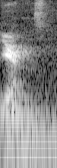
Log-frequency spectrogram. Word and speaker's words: Jens: That's a Danish name. In Denmark, they pronounce it Jens. I can only assume that is the correct way to pronounce it, which means my parents named me incorrectly.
